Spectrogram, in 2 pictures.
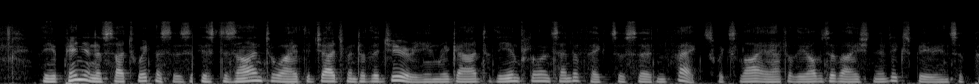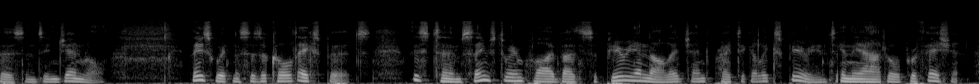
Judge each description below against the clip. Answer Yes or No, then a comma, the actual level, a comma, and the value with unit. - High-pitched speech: No, low, 130 Hz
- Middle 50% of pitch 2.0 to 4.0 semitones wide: Yes, average, 3.1 semitones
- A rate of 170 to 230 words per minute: Yes, average, 175 wpm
